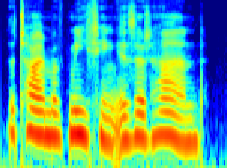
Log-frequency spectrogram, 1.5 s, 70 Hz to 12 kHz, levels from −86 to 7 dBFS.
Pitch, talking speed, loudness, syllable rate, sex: 185 Hz, 275 wpm, -14 LUFS, 6.2 syllables/s, female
